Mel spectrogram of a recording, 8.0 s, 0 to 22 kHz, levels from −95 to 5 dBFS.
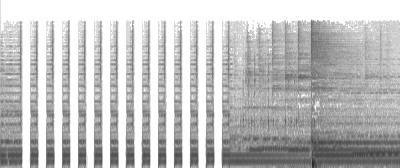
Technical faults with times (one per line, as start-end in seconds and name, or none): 0.43-4.58 stutter with silent gaps
7.62-7.82 frames out of order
